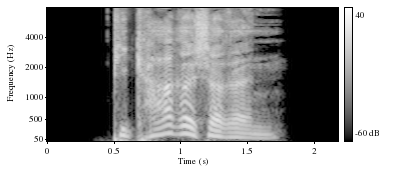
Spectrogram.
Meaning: inflection of pikarisch: 1. strong genitive masculine/neuter singular comparative degree 2. weak/mixed genitive/dative all-gender singular comparative degree
- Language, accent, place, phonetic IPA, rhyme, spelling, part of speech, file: German, Germany, Berlin, [piˈkaːʁɪʃəʁən], -aːʁɪʃəʁən, pikarischeren, adjective, De-pikarischeren.ogg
